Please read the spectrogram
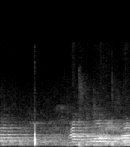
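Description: A single sharp click of a floorball stick striking the hollow plastic ball about half a second in, followed by a player's voice calling out.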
